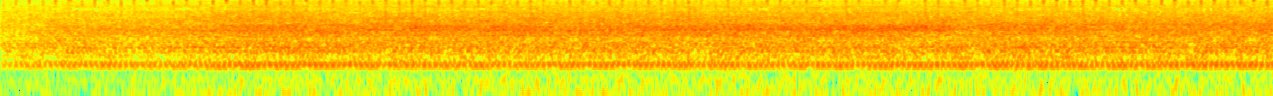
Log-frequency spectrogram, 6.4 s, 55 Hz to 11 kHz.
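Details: 2011 Ford Edge at idle: steady whine with a slightly uneven, stumbling beat, about two and a half per second. Intermittent cylinder 6 misfire with a stored code, which the mechanic attributes to the engine computer.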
